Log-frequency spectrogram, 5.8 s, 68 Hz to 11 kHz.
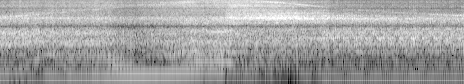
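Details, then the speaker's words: Dodge Ram 2500/3500 Cummins diesel with the stock turbo silencer ring still installed, before its removal. Steady, even diesel idle clatter with a low smooth drone and no turbo whistle. "So I'm just going to do a quick couple of cruising videos so you can hear how quiet this thing really is."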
